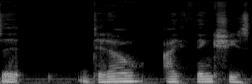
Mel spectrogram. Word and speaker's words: Dido: Next album is, I pronounce it Ditto. I think she's Dido.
